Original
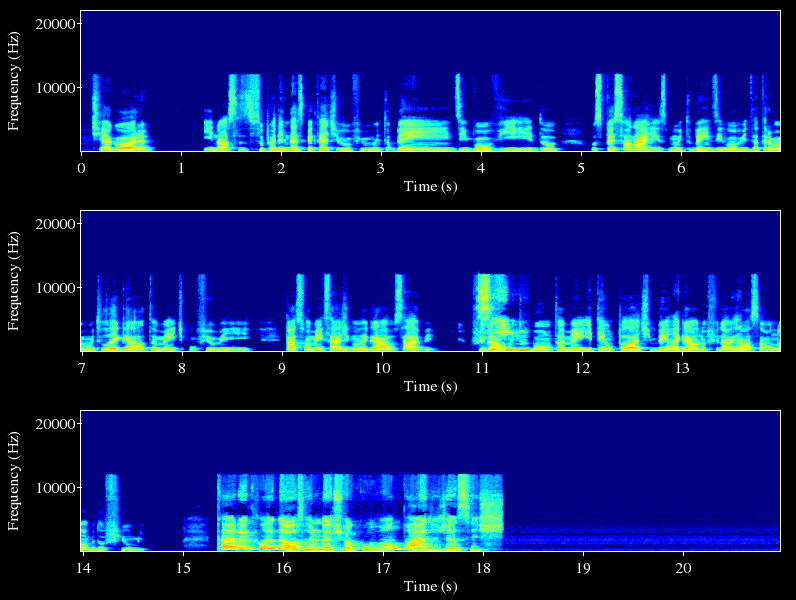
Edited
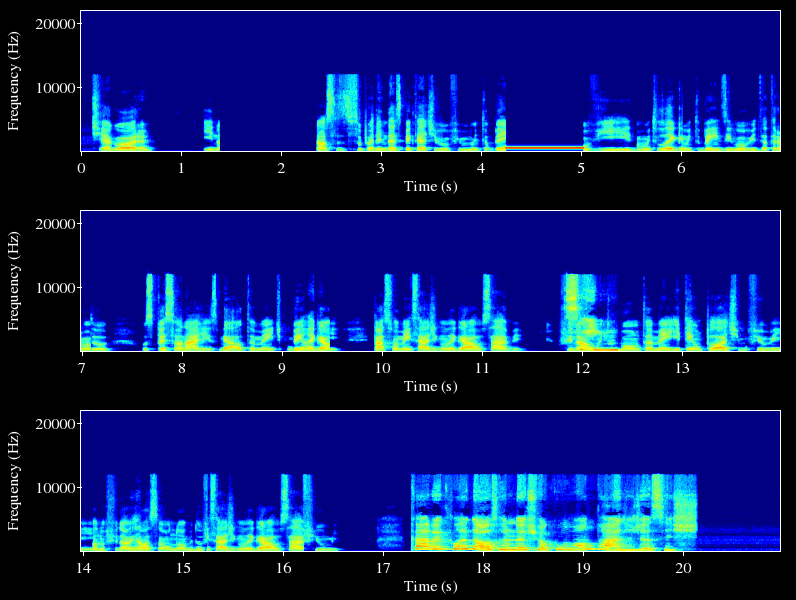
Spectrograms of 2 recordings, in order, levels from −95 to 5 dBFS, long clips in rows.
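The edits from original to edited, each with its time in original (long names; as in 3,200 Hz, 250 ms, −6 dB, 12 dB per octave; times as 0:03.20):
0:01.39: splice in silence 0.98 s
0:03.27–0:04.06: beep over 570 Hz −13 dBFS
0:04.59–0:05.93: swap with 0:07.00–0:07.45
0:08.13–0:08.60: swap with 0:12.76–0:13.13
0:09.40–0:10.36: duplicate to 0:14.27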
